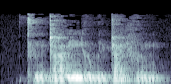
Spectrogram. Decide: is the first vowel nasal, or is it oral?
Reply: oral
